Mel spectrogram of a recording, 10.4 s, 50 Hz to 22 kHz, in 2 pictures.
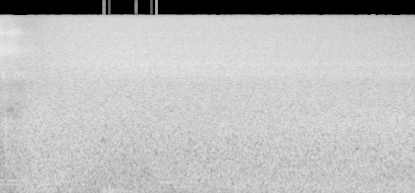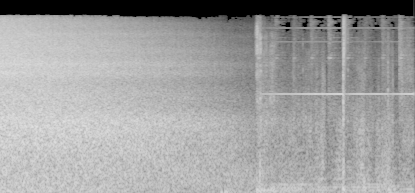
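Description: Aerotech G53 rocket motor firing, heard through the rocket's on-board camera, starting suddenly as a loud, even rushing noise that carries on as air rushes past during the climb and slowly fades. Near the end the rush drops away, leaving scattered clicks, a faint steady high tone and a sharp pop from the ejection charge.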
